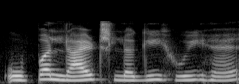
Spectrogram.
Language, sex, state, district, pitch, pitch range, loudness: Hindi, female, Bihar, Patna, 200 Hz, 190-210 Hz, -18 LUFS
